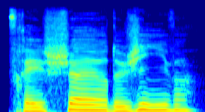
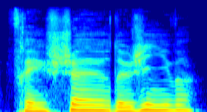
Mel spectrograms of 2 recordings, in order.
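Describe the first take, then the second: No difference in how they are said.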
